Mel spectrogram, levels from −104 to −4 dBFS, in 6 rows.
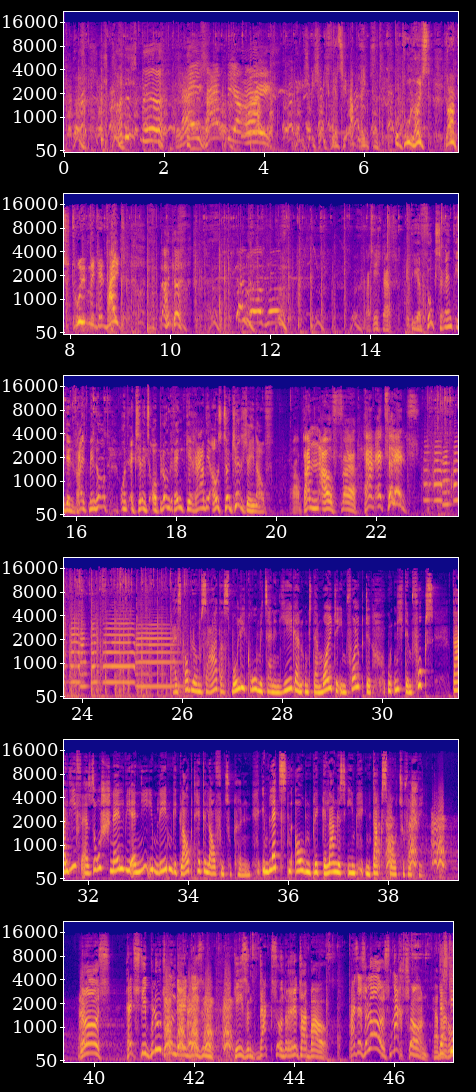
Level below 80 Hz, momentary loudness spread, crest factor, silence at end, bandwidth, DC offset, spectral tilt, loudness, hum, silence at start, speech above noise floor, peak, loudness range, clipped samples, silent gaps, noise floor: -56 dBFS; 16 LU; 20 dB; 0 s; 16.5 kHz; under 0.1%; -4.5 dB/octave; -24 LUFS; none; 0 s; 30 dB; -6 dBFS; 9 LU; under 0.1%; none; -54 dBFS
